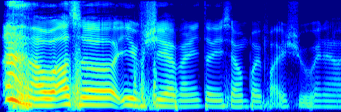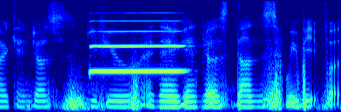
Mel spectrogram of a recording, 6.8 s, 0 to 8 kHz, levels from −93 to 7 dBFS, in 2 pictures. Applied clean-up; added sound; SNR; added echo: none; Wind instrument, woodwind instrument; 10 dB; none.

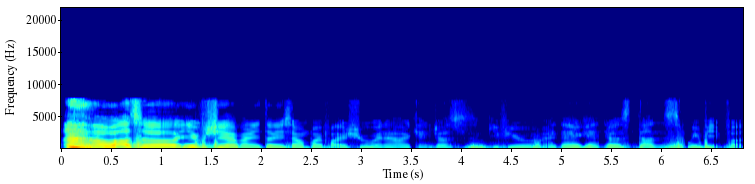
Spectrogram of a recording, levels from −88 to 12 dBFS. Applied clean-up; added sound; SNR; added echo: none; none; none; none.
